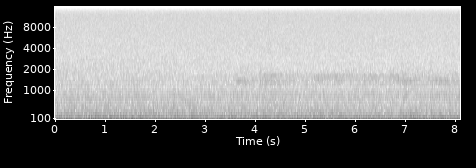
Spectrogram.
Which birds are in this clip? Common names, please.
American Crow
